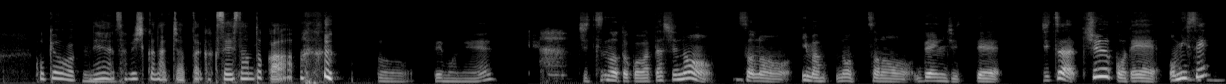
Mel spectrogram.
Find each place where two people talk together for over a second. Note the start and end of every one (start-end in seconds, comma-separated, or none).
none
